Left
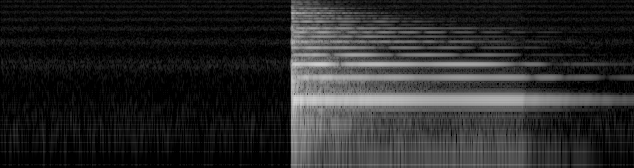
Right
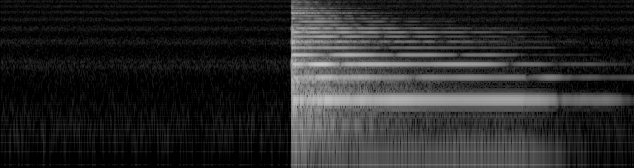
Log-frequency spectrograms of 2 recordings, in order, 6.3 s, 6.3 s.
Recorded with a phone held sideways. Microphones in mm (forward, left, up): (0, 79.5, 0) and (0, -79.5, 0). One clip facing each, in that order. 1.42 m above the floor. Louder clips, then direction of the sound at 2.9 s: Left 4 dB; 35° left (ahead or behind).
